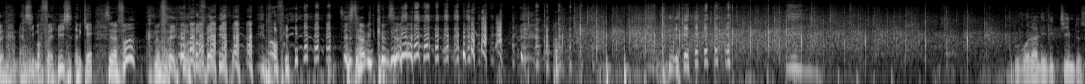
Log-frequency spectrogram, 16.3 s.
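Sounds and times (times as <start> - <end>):
speech: 0.0 - 7.1, 10.1 - 11.1, 15.2 - 16.2
laughter: 2.2 - 13.3
audience applause: 6.2 - 16.0.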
